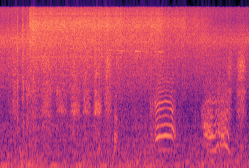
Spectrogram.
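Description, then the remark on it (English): A loud, steady hiss rushes continuously for several seconds as an airlock is pressurized after the inner door is sealed, matching suit pressure, joined late by two brief, high-pitched warbling squeals riding over the noise. “Start pressurization.”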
